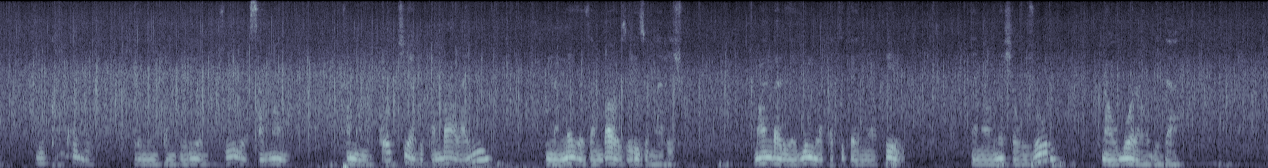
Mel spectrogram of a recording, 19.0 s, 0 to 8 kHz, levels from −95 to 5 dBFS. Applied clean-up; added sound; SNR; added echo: none; Applause; 6 dB; none.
